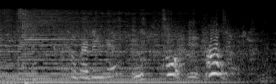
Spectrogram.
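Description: An excited little dog gives a few short yips and barks in quick bursts, close by, mixed in with chatter and speech.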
